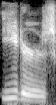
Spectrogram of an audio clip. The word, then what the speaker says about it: eaters: had said eaton okay this is an er at the end so the eaters grow the eaters or the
